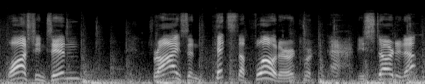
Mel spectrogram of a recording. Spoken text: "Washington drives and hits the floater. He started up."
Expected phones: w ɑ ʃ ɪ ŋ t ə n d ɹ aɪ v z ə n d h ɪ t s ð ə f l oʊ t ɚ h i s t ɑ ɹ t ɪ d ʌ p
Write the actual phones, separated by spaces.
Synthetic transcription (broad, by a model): w ɑ ʃ ɪ ŋ t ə n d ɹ aɪ z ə n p ɪ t s ð ə f l oʊ t ɚ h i s t ɑ ɹ t ɪ d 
